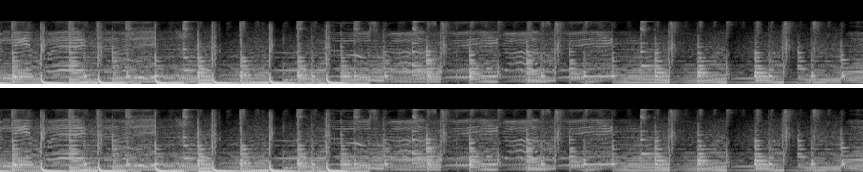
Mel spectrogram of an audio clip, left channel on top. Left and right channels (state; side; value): identical; both; correlation 1.00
